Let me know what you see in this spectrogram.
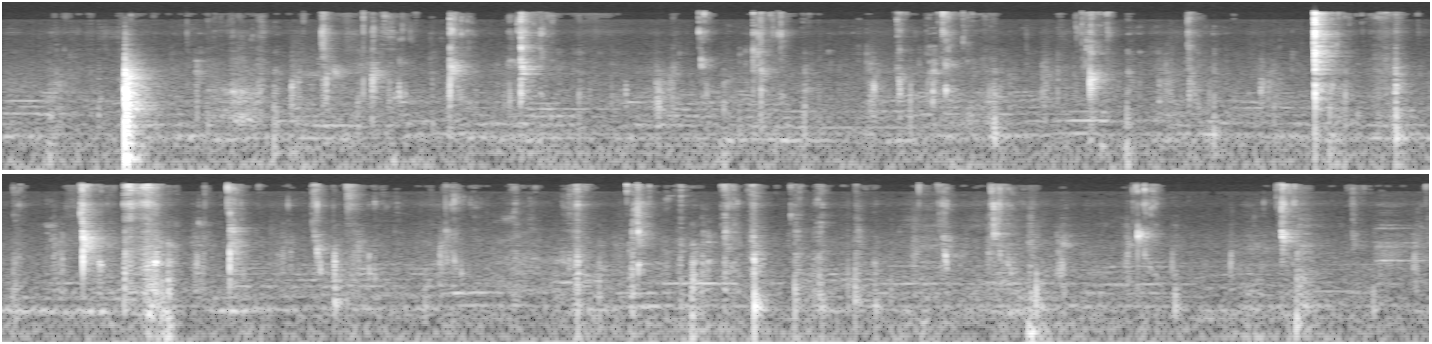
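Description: Close-miked mouth sounds of a man eating curry and rice by hand: chewing, lip smacks and licking of the fingers. They come as a string of soft wet clicks, with two sharper ones about a second in and near the middle.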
